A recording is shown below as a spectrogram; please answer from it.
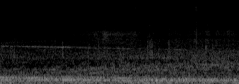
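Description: A car driving past, a steady low hum of tyres and motor with a faint high whine that slowly falls in pitch.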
